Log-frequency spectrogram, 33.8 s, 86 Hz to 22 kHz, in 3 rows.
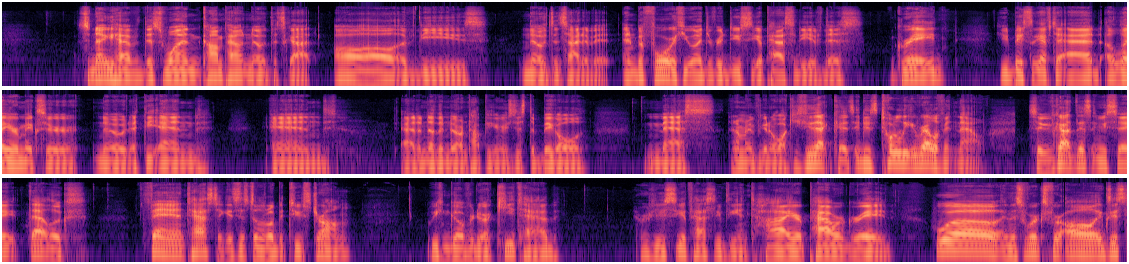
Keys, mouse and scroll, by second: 3.2 right click, 4.5 click, 11.8 scroll up 1, 11.9 middle click, 17.4 right click, 18.1 click, 21.1 click, 23.3 click, 25.3 click, 27.1 click.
